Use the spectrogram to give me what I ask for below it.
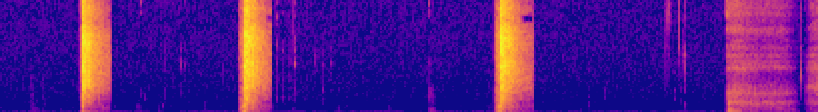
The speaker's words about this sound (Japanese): ほら、思いっきし引っ叩くよ。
